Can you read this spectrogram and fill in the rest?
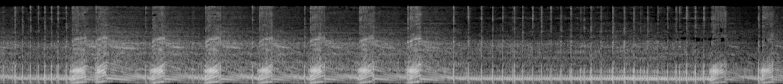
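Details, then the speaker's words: Chainsaw, warm, in the cut: pitch warbles and burbles unevenly about twice a second, four-stroking from a rich carburetor setting during tuning. "oh okay guys this sauce warm now i want you to hear blubber in the cut that means that it's four-stroking"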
